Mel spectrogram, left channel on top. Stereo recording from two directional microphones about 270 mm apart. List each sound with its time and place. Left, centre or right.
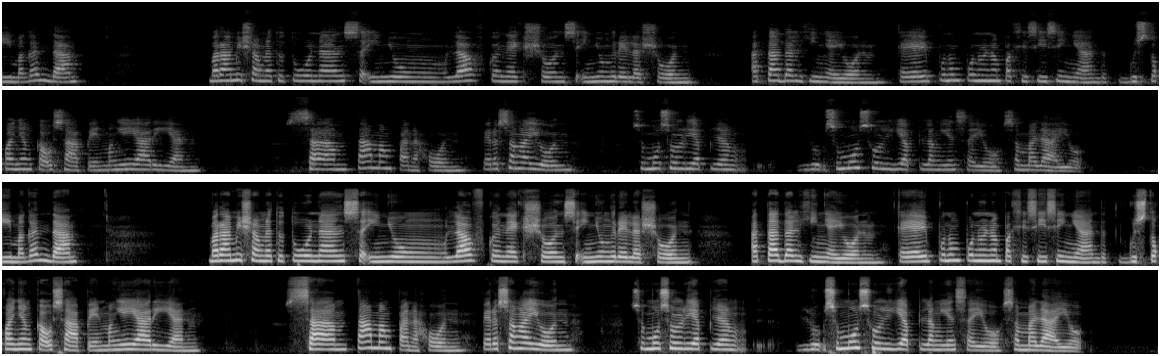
0.0 s a woman's voice: right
